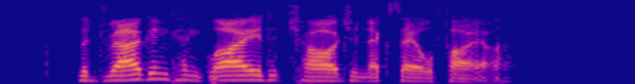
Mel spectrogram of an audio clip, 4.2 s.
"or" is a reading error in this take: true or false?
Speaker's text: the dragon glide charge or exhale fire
true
